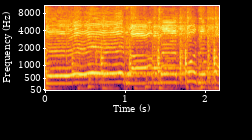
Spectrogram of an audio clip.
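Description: Indian devotional music: a harmonium holds a long melodic line over a steady dholak drum beat.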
